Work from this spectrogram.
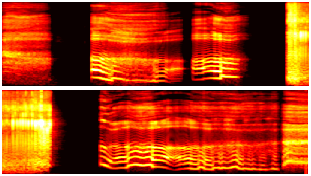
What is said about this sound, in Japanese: またおなら出ちゃった。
